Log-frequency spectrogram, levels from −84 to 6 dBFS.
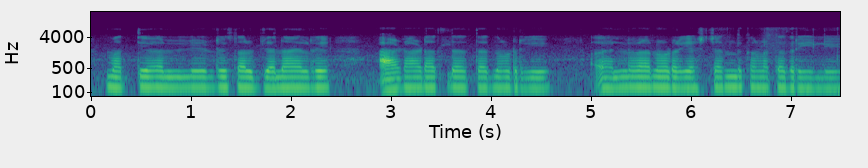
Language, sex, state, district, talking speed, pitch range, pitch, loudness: Kannada, male, Karnataka, Gulbarga, 120 wpm, 130-135 Hz, 135 Hz, -23 LUFS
